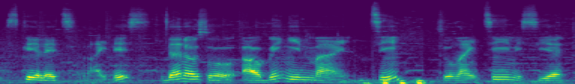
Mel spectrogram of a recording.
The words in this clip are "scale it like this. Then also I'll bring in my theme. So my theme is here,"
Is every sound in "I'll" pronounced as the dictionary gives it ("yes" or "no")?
no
